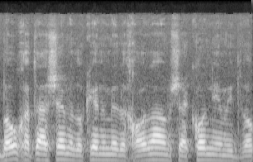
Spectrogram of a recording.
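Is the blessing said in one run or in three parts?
one run. It is rushed together without pauses.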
